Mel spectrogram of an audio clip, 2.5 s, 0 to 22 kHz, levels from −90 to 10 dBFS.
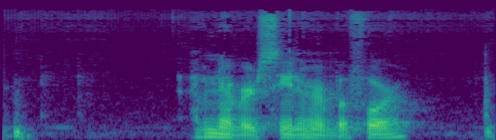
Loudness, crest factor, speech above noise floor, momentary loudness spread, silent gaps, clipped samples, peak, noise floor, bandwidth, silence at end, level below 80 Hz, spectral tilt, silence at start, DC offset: -21 LUFS; 22 dB; 40 dB; 17 LU; none; under 0.1%; -2 dBFS; -60 dBFS; 17 kHz; 0 s; -46 dBFS; -5.5 dB/octave; 0.1 s; under 0.1%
